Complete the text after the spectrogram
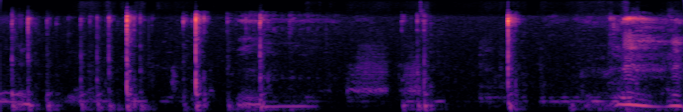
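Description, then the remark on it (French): Rapid, irregular clicking of keys on a computer keyboard, fairly loud, in quick bursts with short pauses, while faint voices murmur in the background. “On l'a écrit les trois. Je sais ah, les trois en même temps.”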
